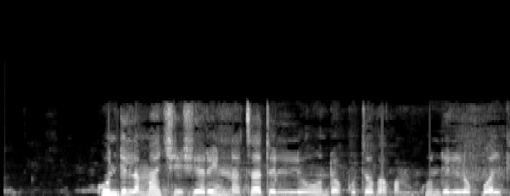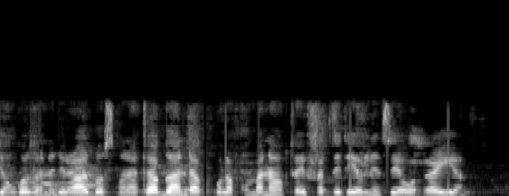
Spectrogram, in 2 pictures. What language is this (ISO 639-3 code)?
swa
